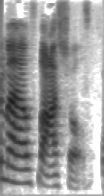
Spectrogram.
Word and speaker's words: myofascial: Well, I think that leads us into the first thing I wanted to ask you, which is you've been teaching Pilates or myofascial release. Is that how you pronounce that? Myofascial? – I say myofascial. – Myofascial. – Or you can get rid of the myo even and just say fascial release.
